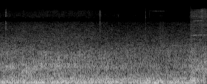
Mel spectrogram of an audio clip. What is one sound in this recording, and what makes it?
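A car drives past.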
